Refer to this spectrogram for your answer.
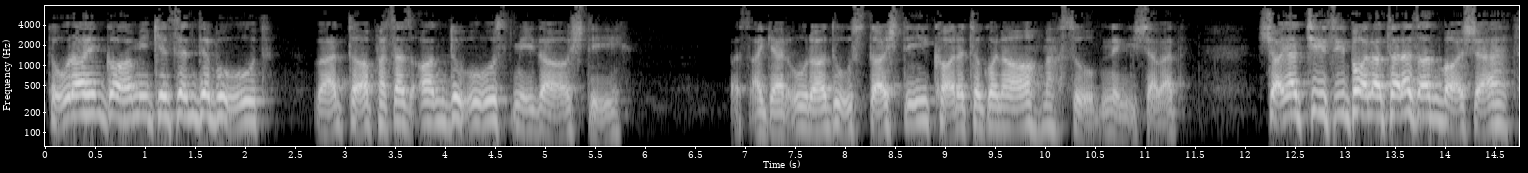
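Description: An actor playing a weary, brooding old fisherman in a radio drama, musing to himself in a husky voice. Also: mid-range voice, expressive, dull audio.

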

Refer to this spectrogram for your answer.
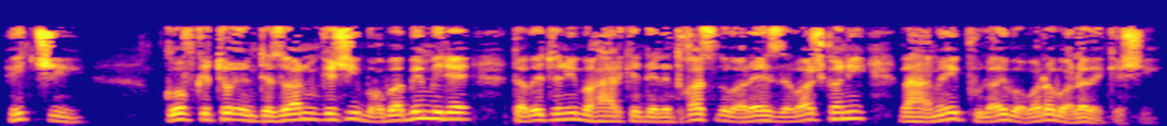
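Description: A man's voice: mid-range voice, darkish tone, breathy edge, no echo, voice pushed up. A man voicing a defiant, outspoken young woman who argues with her mother in a storybook reading. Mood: pleading. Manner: pleading, defiant. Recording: dull dry lo-fi audiobook recording.

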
